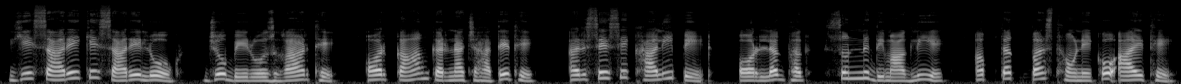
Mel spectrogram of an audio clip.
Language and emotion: Hindi, neutral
